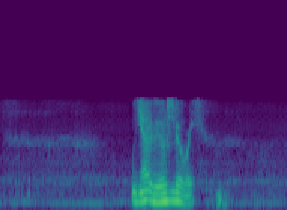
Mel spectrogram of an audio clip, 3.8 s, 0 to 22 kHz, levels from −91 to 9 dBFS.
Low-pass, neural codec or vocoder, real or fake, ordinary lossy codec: 3.6 kHz; codec, 16 kHz, 1 kbps, X-Codec, HuBERT features, trained on general audio; fake; none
